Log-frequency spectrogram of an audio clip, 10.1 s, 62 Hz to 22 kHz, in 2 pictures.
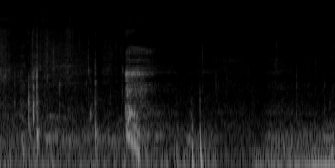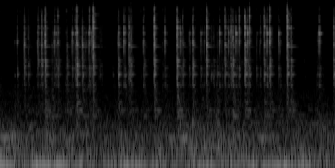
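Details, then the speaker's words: Metallic rattle from under a 2002 BMW E46 318Ci (N42) at idle: a low steady idle with bursts of bright, tinny rattling. It was first thought to be timing chain rattle, but it comes from underneath the car, not the chain at the front of the engine. "when I went underneath what I thought was the train rattle seemed to be coming from underneath the car and this is what I found you can hear it now so just under here"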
